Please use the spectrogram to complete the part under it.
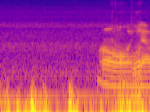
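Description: A man speaks calmly through a microphone, close by.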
